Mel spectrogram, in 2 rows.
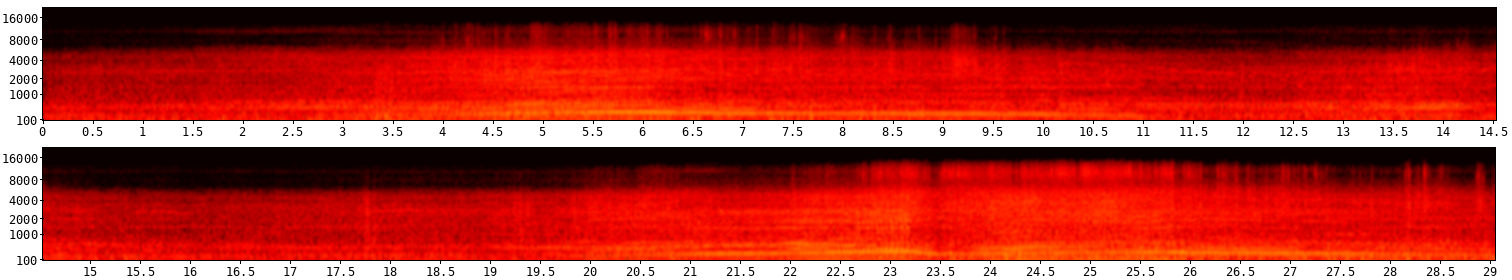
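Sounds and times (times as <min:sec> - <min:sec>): road noise: 0:00.0 - 0:29.0
motorcycle engine revving: 0:02.3 - 0:11.4, 0:19.1 - 0:29.0.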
